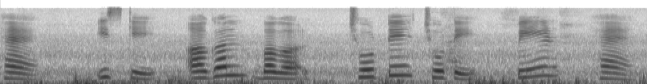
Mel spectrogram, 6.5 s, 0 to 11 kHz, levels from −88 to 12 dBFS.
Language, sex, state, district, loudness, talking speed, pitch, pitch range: Hindi, female, Bihar, West Champaran, -18 LUFS, 75 wpm, 260 Hz, 235-300 Hz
